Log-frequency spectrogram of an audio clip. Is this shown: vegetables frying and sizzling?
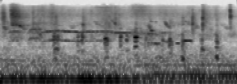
no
